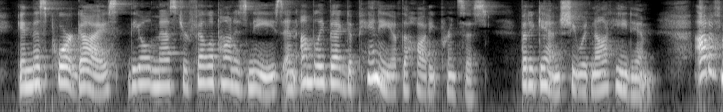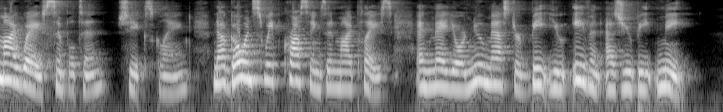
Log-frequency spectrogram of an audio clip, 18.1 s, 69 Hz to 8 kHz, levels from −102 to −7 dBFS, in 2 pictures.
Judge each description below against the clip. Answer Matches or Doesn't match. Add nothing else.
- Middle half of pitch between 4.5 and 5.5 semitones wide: Matches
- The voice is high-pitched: Matches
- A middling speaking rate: Matches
